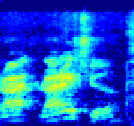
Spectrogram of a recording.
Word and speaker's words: Raiju: Razer Raiju, Rajin. I don't know. Raiju. Yeah, it's some Japanese. Probably. Baby. Raiju. How do you say R? How do you say it? Raiju. R-A-I-J-U in Japanese. Is it Raiju?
